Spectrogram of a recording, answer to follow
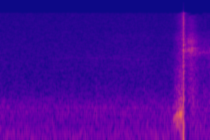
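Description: Golf club swung down and striking a ball off an artificial tee mat: a short rising swish of the downswing, then one sharp crack of impact near the end.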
